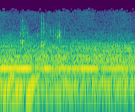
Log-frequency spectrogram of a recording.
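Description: Dark ambient drone score: one steady held tone over a dense, noisy rumble, with a few short rising glides in the first half-second.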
